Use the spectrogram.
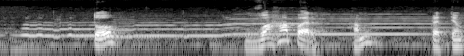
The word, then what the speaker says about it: क्त्वा: इसमें आधा कै का भी उच्चारण है त्वा। कई जने इसको कत्वा बोल देते हैं, जो बिल्कुल गलत होगा।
